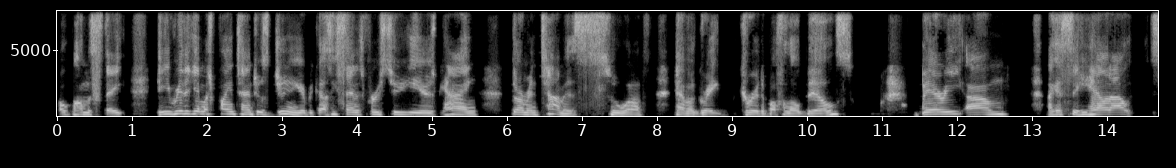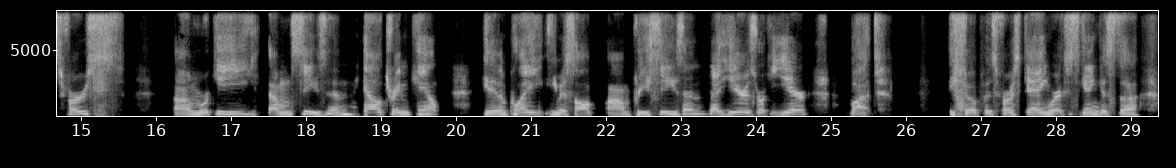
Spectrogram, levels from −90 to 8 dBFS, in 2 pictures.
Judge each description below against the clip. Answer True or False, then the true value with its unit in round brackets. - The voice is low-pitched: False (155 Hz)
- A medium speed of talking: True (155 wpm)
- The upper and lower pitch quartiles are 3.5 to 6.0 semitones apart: False (3.0 semitones)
